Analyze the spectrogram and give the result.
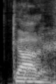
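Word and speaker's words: Goedert: Is Goddard? Goddard. You were right the first time. Just Goddard. Yep. Yeah. But it's spelled Goed.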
